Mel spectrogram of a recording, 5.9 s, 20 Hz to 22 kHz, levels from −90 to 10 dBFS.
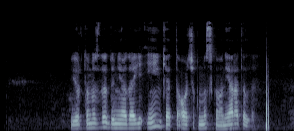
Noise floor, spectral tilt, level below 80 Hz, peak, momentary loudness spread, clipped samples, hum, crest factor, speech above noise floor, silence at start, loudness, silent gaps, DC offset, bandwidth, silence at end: -74 dBFS; -5 dB/octave; -64 dBFS; 0 dBFS; 6 LU; under 0.1%; none; 28 dB; 46 dB; 1.4 s; -28 LUFS; none; under 0.1%; 11.5 kHz; 0.5 s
